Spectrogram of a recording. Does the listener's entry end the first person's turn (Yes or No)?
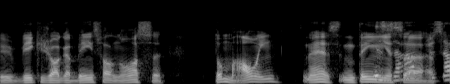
Yes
